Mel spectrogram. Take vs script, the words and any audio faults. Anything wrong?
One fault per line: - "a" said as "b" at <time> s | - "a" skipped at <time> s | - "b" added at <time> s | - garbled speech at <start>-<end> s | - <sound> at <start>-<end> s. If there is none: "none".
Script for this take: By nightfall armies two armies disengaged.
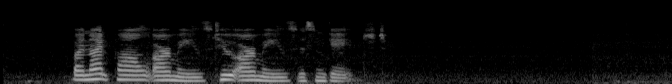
none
